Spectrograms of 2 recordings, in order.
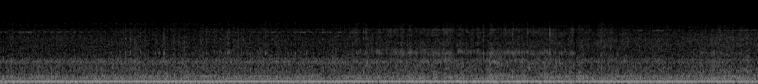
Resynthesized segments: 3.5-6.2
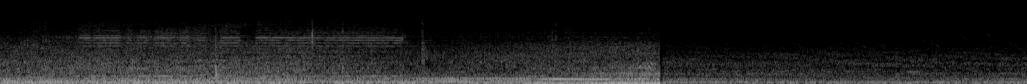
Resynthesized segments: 4.0-4.6

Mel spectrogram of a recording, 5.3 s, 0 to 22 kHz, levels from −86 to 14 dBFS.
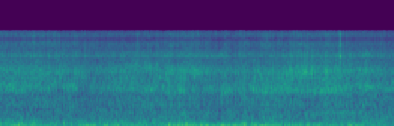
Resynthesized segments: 0.6-1.3; 1.9-4.2

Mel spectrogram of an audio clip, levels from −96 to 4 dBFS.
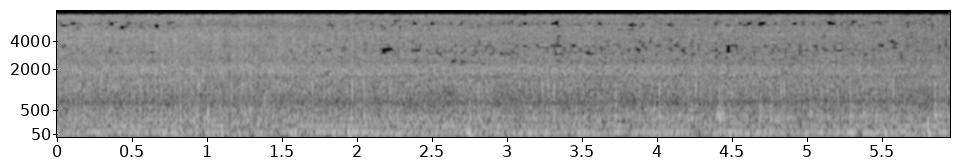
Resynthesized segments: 0.8-1.6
